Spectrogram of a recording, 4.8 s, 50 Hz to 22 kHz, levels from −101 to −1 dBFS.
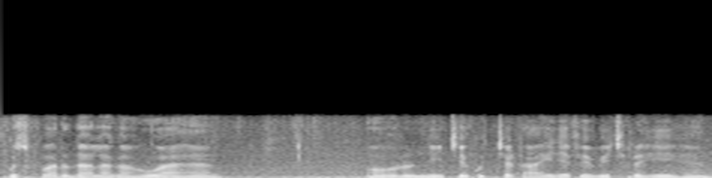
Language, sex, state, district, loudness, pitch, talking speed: Hindi, male, Madhya Pradesh, Katni, -16 LUFS, 145 Hz, 165 wpm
